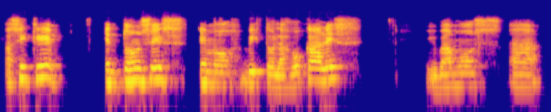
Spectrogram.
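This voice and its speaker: A man's voice: on the high side, drawn-out words, fairly bright tone. A man teaching Biblical Hebrew in a class, patiently checking understanding with short tag questions. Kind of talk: classroom lecture at a whiteboard. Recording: dull lo-fi classroom recording.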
